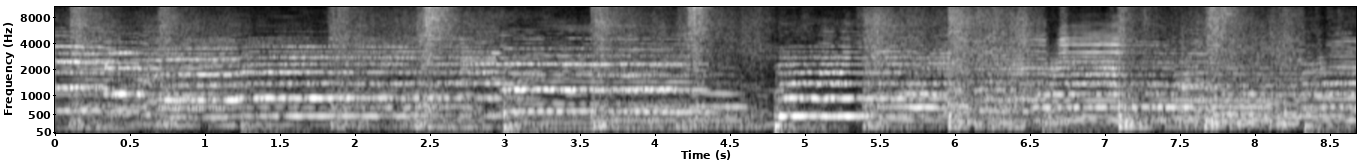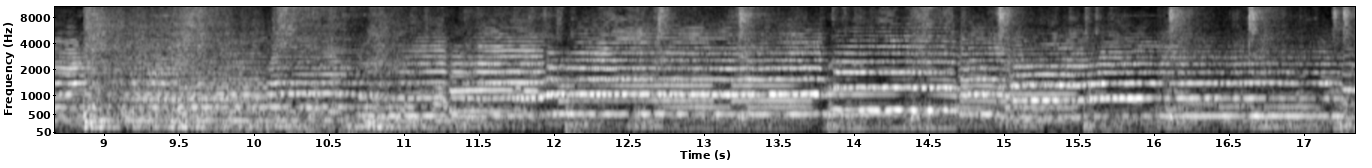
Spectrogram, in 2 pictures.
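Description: Street marching band playing a tune on clarinets and brass horns, with a drum striking the beat under the held notes.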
